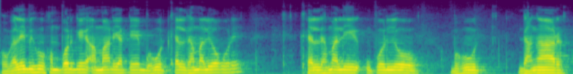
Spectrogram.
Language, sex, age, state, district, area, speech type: Assamese, male, 60+, Assam, Barpeta, rural, spontaneous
